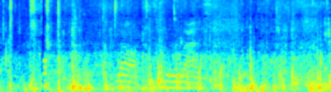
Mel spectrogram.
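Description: Wind on the microphone and sea noise aboard a small fishing boat, with a few sharp clicks in the first second and indistinct voices talking in the middle.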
